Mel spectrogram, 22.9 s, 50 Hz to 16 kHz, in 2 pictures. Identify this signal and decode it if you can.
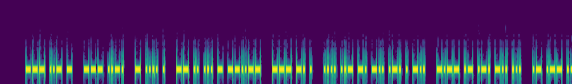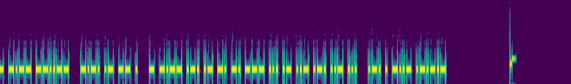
Morse code, heard as a keyed tone, about 34 wpm, 700 Hz. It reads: OUT OF THE MIST, ONE HUNDRED YARDS AWAY, CAME TYRANNOSAURUS REX.
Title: A Sound Of Thunder 35wpm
